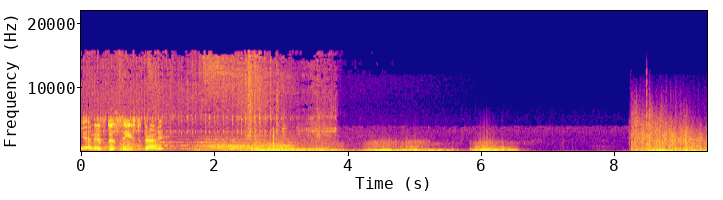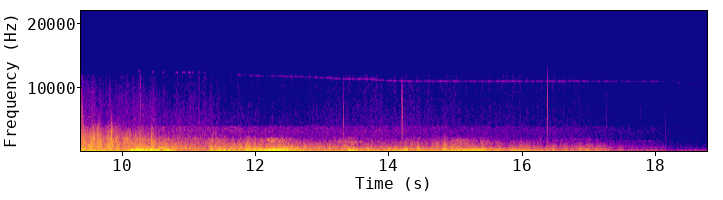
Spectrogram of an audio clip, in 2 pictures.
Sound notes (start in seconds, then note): 8.2 thunder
